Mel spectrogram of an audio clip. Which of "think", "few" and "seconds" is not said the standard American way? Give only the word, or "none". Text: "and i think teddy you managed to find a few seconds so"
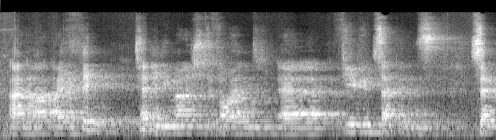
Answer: none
